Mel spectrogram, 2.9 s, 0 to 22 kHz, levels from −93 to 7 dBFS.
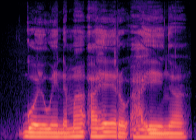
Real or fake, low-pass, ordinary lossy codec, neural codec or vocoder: real; none; none; none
